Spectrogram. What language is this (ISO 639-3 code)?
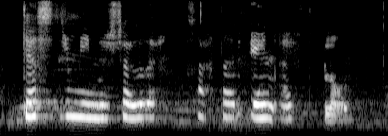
isl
